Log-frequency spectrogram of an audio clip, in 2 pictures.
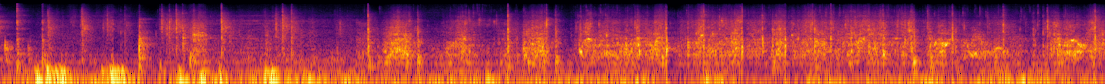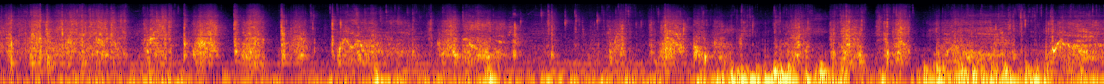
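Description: Blended rosehip purée being rubbed through a sieve by a gloved hand: continuous irregular scraping and squelching of wet pulp against the mesh and wooden frame. It starts with a spoon scraping purée out of a blender jar.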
